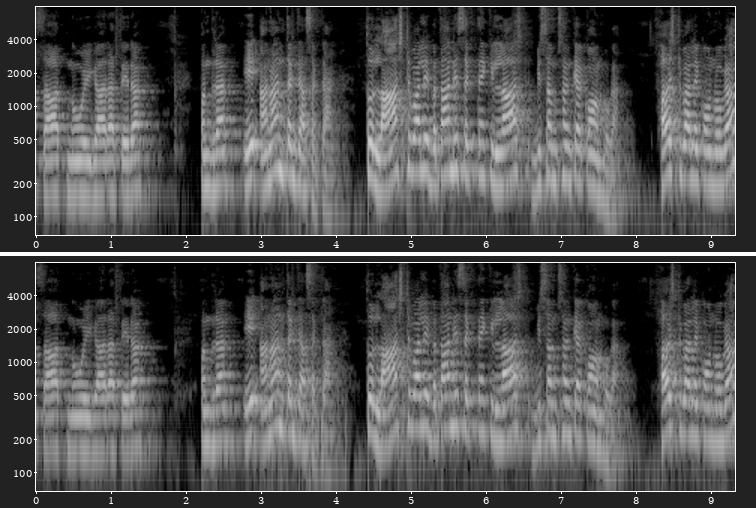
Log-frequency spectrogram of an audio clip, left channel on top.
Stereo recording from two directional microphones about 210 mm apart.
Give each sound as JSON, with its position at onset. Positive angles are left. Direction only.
{"t": 0.1, "sound": "speech", "side_deg": 45}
